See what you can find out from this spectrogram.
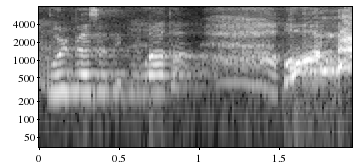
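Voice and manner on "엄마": high, loud cry of mom; sudden high cry; daughter calling. Retold or imitated. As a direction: call out in panic.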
